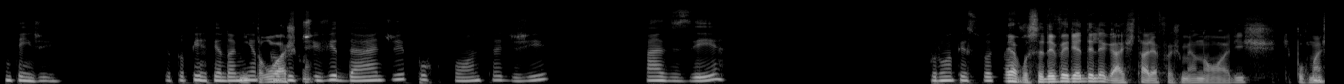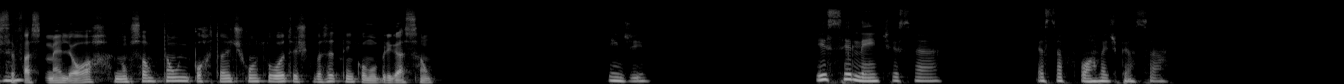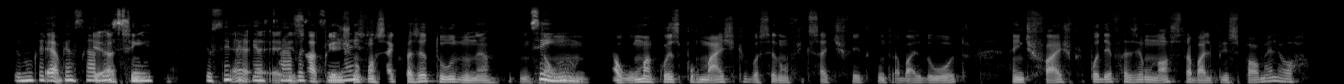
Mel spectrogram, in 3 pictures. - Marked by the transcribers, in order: other background noise
- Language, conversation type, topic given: Portuguese, advice, Como você descreveria sua dificuldade em delegar tarefas e pedir ajuda?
